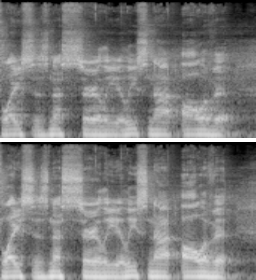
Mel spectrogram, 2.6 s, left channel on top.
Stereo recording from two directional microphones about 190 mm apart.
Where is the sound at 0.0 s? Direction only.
40° right (ahead or behind).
